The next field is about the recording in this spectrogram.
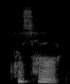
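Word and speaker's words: פסח: 제가 방금 읽었던 패삭, 이게 히브리어 발음이죠.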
